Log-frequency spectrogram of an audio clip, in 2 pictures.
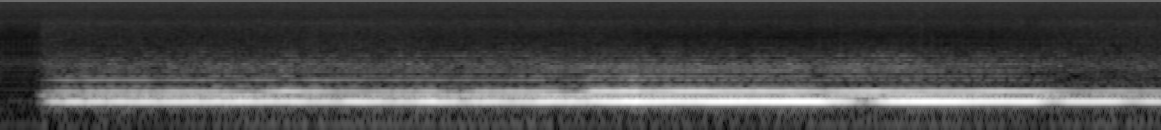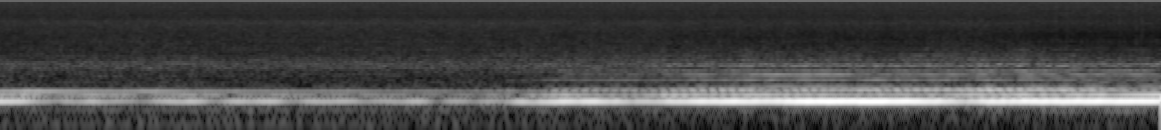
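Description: Jazz ensemble playing low, sustained held notes that come in suddenly out of silence, ease off about ten to twelve seconds in and then swell again.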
